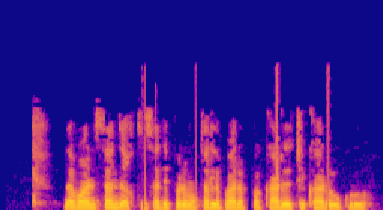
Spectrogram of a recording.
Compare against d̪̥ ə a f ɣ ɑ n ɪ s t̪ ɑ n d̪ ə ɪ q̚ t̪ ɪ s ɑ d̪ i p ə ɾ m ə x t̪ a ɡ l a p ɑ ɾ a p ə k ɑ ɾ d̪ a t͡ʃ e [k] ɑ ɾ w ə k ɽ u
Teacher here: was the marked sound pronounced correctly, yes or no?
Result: yes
